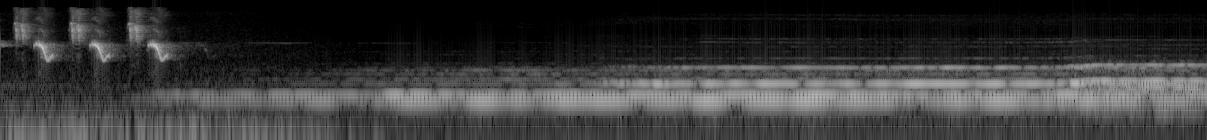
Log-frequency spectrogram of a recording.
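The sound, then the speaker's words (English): Nightingale song: three quick, sharp descending chirps in rapid succession, followed by a long, steady, lower-pitched sustained tone that swells slightly near the end. No voices. “Current research suggests that male nightingales sing complex songs to communicate how good a father they will be to their young.”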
